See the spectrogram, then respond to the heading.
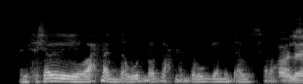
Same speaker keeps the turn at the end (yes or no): yes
